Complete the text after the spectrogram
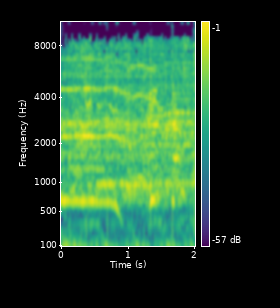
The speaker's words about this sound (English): He's such a great man, ladies and gents. Big round of applause for Travis Kanang.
